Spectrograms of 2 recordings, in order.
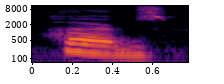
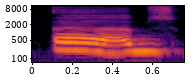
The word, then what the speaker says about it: herbs: the word is pronounced herbs in the uk it's pronounced herbs with the h silent in the u.s all right so herbs is the is the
